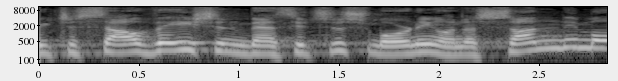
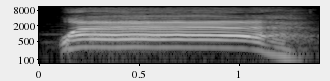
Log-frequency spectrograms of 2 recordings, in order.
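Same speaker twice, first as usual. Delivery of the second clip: put-on high, loud shouted baby wail; mock hungry baby cry; 8 semitones higher, 5 dB louder than usual. Preacher to children, imitating a hungry baby's cry. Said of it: "'cause he's hungry".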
